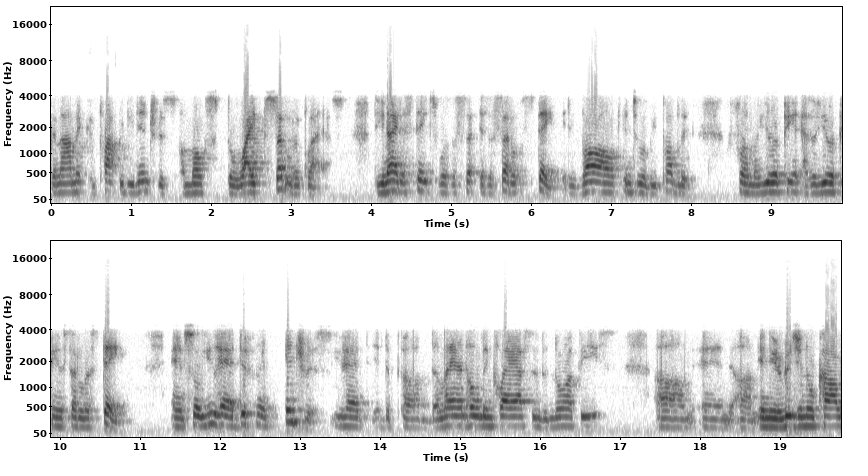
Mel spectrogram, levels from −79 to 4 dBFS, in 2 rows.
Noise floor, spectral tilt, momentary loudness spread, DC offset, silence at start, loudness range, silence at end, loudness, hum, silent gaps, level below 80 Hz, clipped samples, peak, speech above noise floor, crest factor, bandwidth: -45 dBFS; -6.5 dB/octave; 15 LU; under 0.1%; 0 s; 2 LU; 0 s; -24 LUFS; none; none; -60 dBFS; under 0.1%; -6 dBFS; 21 dB; 18 dB; 10.5 kHz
